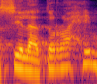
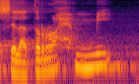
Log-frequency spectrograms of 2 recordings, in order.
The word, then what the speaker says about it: silaturahim: bahasa kasih kalau rahim makanya adalah silaturahim bukan silaturahmi yang bener itu bacanya wallahualam ini yang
